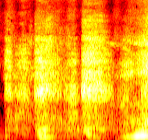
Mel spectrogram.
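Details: English bull terrier greeting its owner after being woken in the morning: three short, breathy, grumbling vocal bursts with low harmonics and panting-like noise, close to the microphone.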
